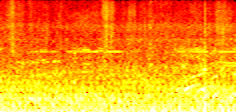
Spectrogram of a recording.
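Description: Steady low rumble of a bus engine idling at the stop while people climb aboard, with indistinct voices around it.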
